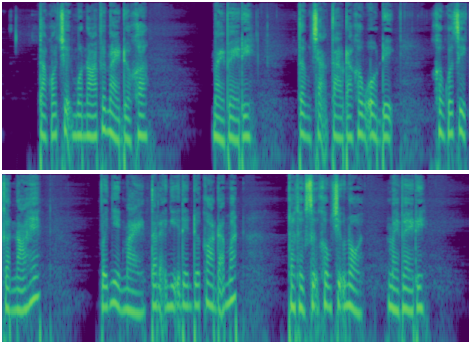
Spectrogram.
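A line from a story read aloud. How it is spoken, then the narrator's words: Sighing. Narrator (Vietnamese): Nó thở dài nói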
